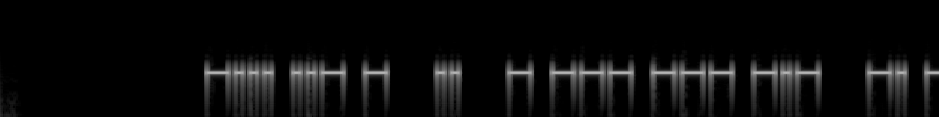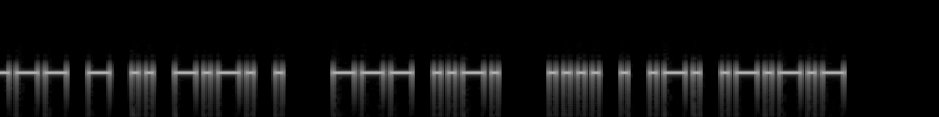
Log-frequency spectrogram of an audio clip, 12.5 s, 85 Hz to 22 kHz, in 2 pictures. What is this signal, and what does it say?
Morse code, heard as a keyed tone, about 25 wpm, 700 Hz. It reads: BUT I TOOK NOTICE OF HER.
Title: Sentences from Top 1000 Words - Review Part 2 - 25wpm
